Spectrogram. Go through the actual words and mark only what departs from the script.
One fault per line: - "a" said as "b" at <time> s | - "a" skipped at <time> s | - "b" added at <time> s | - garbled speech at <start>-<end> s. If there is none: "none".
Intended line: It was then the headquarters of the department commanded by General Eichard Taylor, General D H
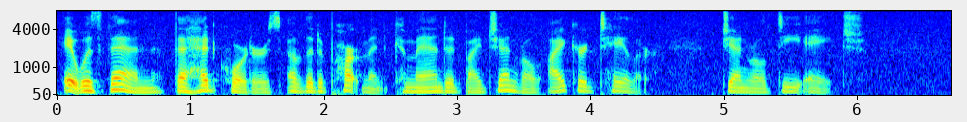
none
